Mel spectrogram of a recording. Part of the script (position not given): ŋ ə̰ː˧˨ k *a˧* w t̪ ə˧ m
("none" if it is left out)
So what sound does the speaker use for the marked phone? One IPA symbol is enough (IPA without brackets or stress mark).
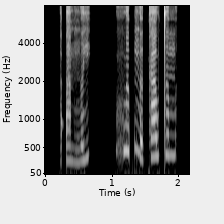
a˧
